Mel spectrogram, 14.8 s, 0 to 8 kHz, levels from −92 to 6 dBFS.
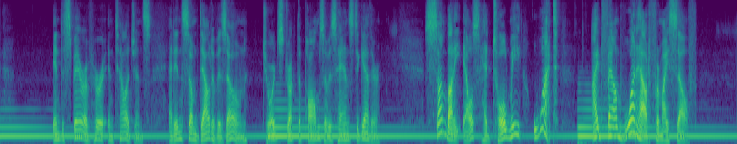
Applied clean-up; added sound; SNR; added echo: none; Bass guitar; 5 dB; none.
